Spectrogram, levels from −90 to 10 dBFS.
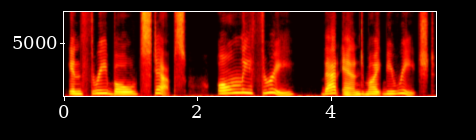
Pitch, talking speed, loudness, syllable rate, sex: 255 Hz, 95 wpm, -18 LUFS, 2.9 syllables/s, female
